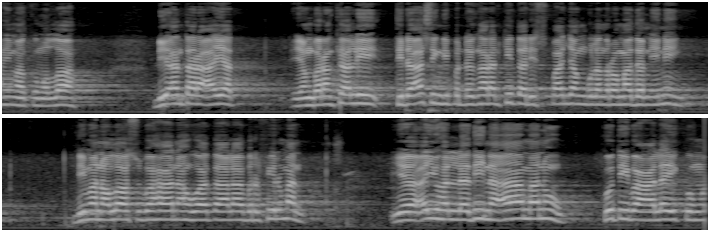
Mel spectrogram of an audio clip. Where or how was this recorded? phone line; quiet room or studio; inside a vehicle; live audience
live audience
